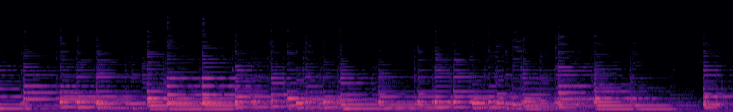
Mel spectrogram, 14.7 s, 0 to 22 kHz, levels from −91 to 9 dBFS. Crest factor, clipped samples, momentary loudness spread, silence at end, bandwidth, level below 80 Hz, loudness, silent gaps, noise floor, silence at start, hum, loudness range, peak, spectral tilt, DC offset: 18 dB; under 0.1%; 10 LU; 0 s; 9.8 kHz; -68 dBFS; -41 LUFS; none; -62 dBFS; 0 s; none; 4 LU; -22 dBFS; -9.5 dB/octave; under 0.1%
